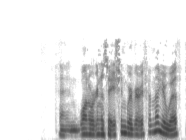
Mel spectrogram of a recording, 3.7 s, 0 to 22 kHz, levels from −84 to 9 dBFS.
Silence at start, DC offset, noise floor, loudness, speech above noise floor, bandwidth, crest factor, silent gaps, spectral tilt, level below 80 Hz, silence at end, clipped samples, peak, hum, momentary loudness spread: 1.15 s; under 0.1%; under -90 dBFS; -21 LUFS; over 70 dB; 8.2 kHz; 16 dB; none; -7 dB/octave; -58 dBFS; 0.2 s; under 0.1%; -6 dBFS; none; 9 LU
